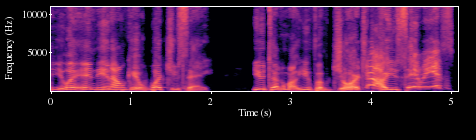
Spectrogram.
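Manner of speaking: high-pitched disbelief, leaping up at the end; retold incredulity. Teller challenging the man from Georgia, animated incredulous retelling. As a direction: build to an incredulous squeal on the last question.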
